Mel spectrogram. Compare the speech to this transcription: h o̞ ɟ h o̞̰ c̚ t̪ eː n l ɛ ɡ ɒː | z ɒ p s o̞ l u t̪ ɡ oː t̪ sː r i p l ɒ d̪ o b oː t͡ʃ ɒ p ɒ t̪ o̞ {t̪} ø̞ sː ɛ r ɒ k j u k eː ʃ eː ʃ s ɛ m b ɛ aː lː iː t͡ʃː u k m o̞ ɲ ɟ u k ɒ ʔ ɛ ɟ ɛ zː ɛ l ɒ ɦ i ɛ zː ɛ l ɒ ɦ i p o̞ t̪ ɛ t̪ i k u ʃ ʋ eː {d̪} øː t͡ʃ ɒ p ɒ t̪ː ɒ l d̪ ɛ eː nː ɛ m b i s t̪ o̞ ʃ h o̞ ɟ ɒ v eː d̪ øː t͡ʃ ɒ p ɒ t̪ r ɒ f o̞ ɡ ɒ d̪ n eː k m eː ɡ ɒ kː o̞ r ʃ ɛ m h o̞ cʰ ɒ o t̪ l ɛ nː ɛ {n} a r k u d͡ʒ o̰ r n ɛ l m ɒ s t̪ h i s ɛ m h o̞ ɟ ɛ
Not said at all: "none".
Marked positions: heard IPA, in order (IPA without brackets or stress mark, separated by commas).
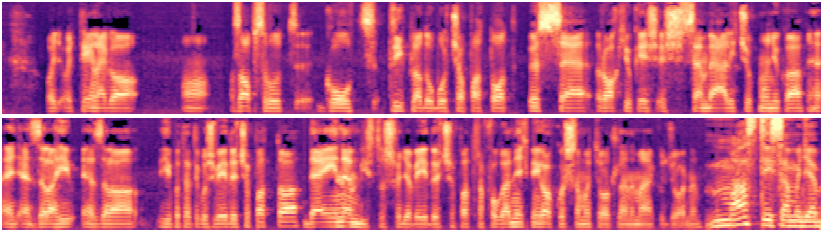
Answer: t̪, d̪, m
